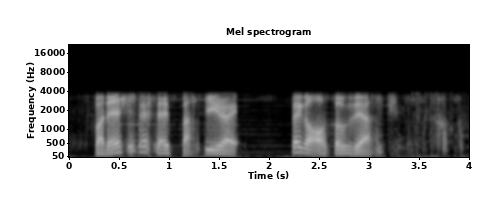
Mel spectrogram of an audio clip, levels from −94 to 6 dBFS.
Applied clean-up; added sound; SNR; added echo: neural separator model SepFormer WHAM!.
